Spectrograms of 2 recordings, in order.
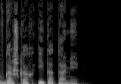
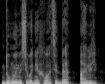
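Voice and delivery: put-on higher, firm young woman; 8 semitones higher, 5 dB louder than usual. A narrator's reading. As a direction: calmly shut the quarrel down. Sol voiced, firm.

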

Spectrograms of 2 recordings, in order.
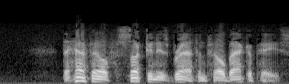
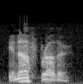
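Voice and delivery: sharp, higher cutting command; whip-like rebuke; 6 semitones higher than usual. A narrator's reading. Mage silencing his brother, a sharp whip-crack rebuke. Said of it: "soft voice flicked like a whip".

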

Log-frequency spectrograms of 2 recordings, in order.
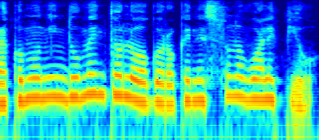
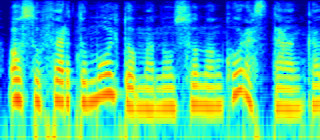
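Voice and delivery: plain reading voice

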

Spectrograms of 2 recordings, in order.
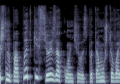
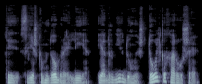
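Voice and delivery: faint memory echoing in her head; quiet echo; 11 semitones lower, 7 dB quieter than usual. A narrator's reading. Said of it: "Тихим эхом прозвучало в голове". (тихое эхо в голове)

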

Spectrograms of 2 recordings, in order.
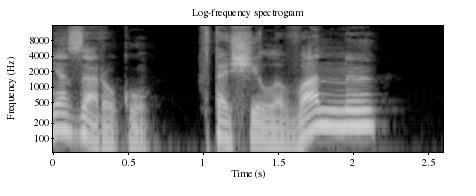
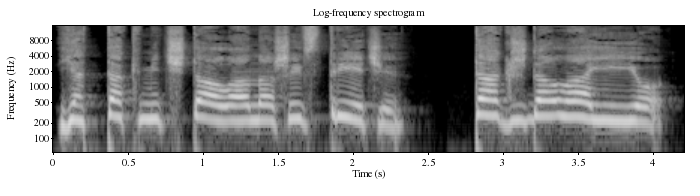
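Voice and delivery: high, slowing, yearning voice; pleading girl; 12 semitones higher, 4 dB louder than usual. A narrator's reading. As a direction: stretch out the longing. Lena pleading.

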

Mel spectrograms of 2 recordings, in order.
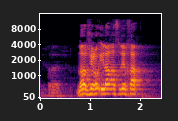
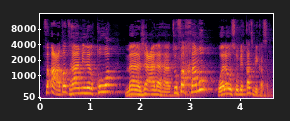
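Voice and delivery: ordinary talk, nothing marked

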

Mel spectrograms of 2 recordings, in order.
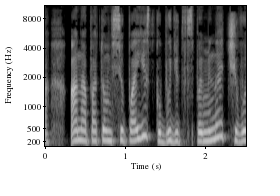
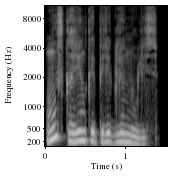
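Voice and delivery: usual speaking voice

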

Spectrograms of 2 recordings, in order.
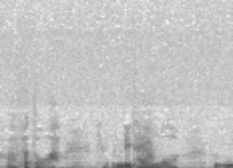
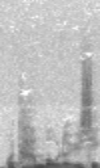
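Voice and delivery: ordinary talk, nothing marked

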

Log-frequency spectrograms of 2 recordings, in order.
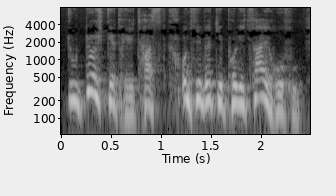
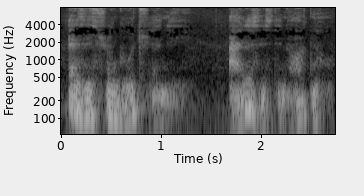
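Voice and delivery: much softer, lower and calm fake Michael; computer faking Michael; 8 semitones lower, 7 dB quieter than usual. Computer as Michael calming Jenny, soft and low. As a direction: soothe the wife in a borrowed voice. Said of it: "Ich kann deine Stimme imitieren".

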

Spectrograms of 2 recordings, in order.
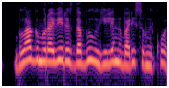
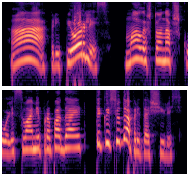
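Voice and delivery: angry sneer; 3 semitones higher, 6 dB louder than usual. Acted. Rude man confronting kids.

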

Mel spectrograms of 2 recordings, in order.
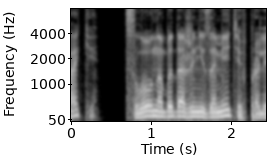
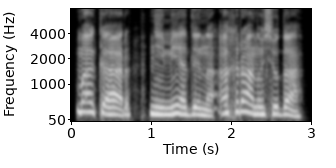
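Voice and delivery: loud high call; 8 semitones higher, 4 dB louder than usual. A narrator's reading. Agnes ordering Makar to fetch guards, shouting. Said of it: "громко и визгливо закричала Агнес".

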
